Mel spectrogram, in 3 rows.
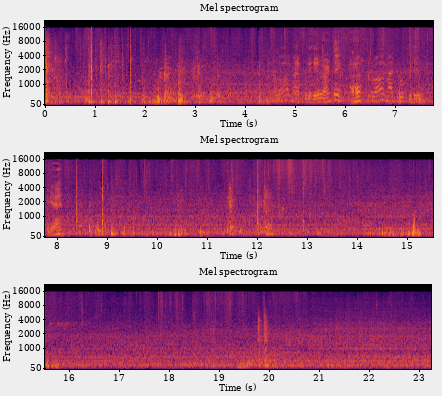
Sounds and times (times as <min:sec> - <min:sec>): Vehicle: 0:00.0 - 0:23.2.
